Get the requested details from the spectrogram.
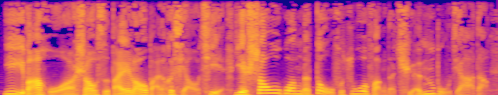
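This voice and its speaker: Animated old male folk storyteller. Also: medium pitch, a little slow, slightly rough, no room sound, faint music behind. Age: older. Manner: animated, dramatic narration.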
